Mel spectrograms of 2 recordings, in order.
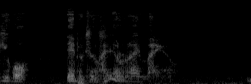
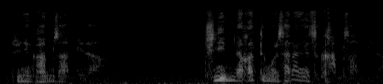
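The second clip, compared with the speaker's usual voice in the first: hushed prayer; 3 semitones lower, 12 dB quieter than usual. Acted. Voicing a humble prayer.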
